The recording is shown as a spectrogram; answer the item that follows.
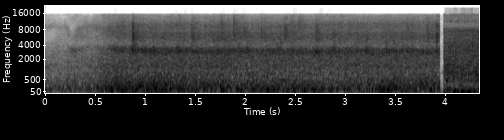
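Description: Heavy rain pours steadily during a storm with hail in Chhattisgarh, India, a dense, loud, continuous hiss and patter with strong wind, close and unbroken throughout, no voices.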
